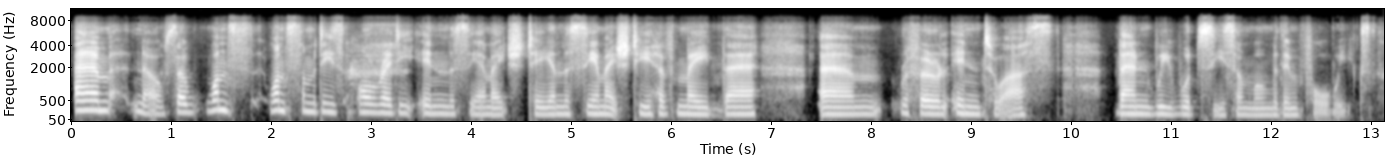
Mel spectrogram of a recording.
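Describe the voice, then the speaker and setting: A woman's voice: lowish voice, fairly even intonation, a little slow, no room sound. A woman on a mental health team, answering webinar questions briefly and matter-of-factly. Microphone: video call. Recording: dull lo-fi call audio.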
